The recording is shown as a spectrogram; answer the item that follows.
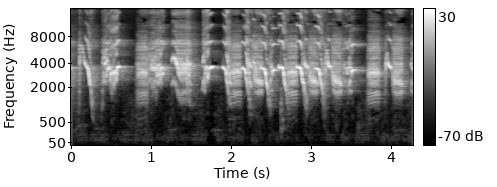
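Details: Javan myna, loud calling used to trigger other mynas into calling: a continuous run of harsh, scratchy squawks with downward-sweeping notes and whistled tones woven through.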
